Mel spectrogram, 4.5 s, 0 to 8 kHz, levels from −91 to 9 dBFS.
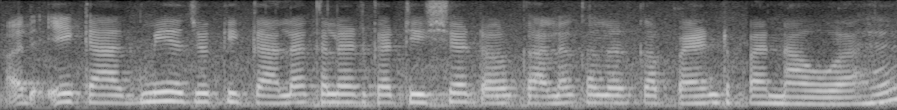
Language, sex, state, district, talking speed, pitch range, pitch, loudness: Hindi, male, Bihar, Jahanabad, 240 wpm, 200-225 Hz, 210 Hz, -14 LUFS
